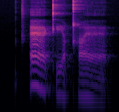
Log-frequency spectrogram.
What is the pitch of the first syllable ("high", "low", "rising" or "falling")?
falling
